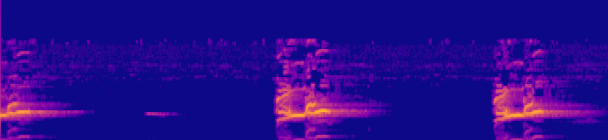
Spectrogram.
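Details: Eurasian siskin (Spinus spinus): three clear calls spaced a little over two seconds apart, each a burst of shrill chirps ending in a smooth, lingering downward whistle.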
